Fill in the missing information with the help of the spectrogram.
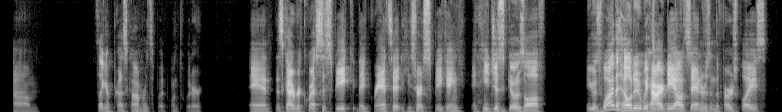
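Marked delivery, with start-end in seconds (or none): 9.0-11.5 very loud, shrill, put-on Southern accent, ranting. Retelling a guy ranting on a Twitter call, in a fake Southern accent. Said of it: "he had a fake Southern accent".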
